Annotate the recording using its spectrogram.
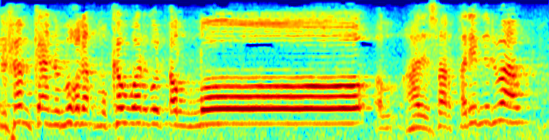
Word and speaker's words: الله: في بعض الناس مثلا إذا لم يغلظ إذا لم يرقق الهمزة سوف يقول الله الله ففخم الهمزة معها، هذا خطأ. الصواب الله أعلم، الله الله. لاحظوا هنا عندما نطقت لفظ الجلالة بهذه الكيفية رققت الهمزة والهاء، وتغليظ اللام هنا يعني في وبضدها تتميز الأشياء.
